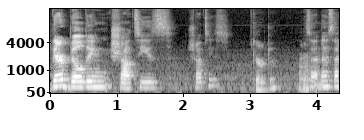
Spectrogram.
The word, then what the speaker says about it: Shotzi: I feel like they should have used it to, like, they're building Shotzi's character. Is that how you say her name? Yeah. I just want to say Schlotsky's, but I know it's not Schlotsky's.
